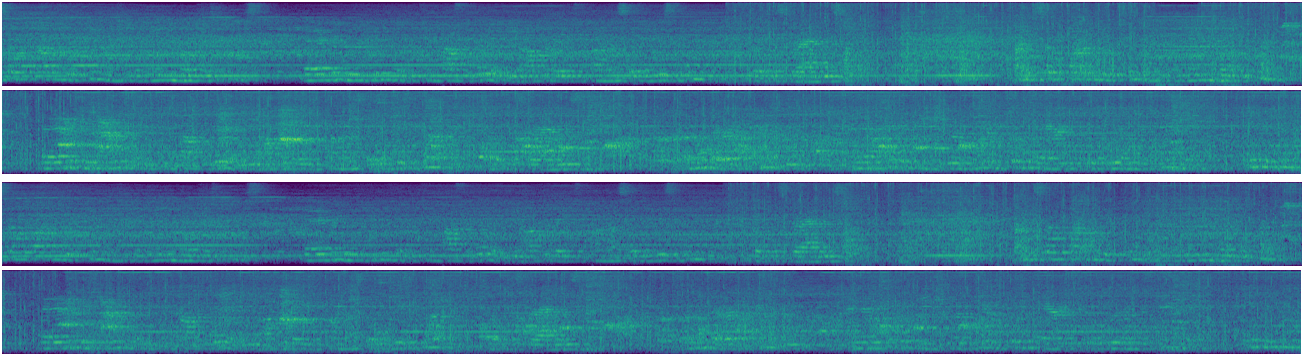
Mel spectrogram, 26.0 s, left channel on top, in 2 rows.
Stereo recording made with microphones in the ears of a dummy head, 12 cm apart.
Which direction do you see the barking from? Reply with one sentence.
In this clip you hear the barking on the left.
